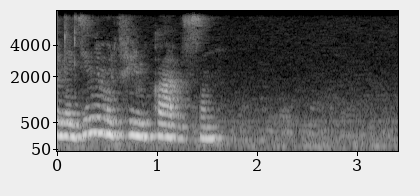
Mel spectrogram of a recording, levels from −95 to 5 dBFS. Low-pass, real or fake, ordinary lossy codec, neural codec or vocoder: 7.2 kHz; real; Opus, 64 kbps; none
